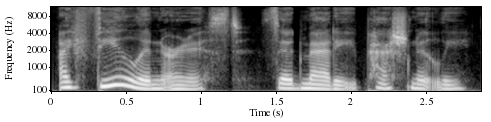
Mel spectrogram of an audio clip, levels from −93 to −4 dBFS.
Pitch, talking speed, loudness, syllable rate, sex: 185 Hz, 145 wpm, -16 LUFS, 4.9 syllables/s, female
